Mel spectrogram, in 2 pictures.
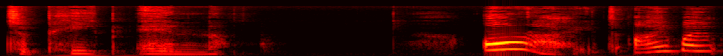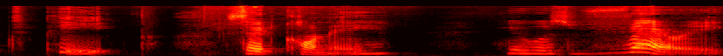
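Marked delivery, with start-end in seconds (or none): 2.4-4.4 put-on high-pitched child's reply; acted agreement. A narrator's reading. Connie's acted reply in the story.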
